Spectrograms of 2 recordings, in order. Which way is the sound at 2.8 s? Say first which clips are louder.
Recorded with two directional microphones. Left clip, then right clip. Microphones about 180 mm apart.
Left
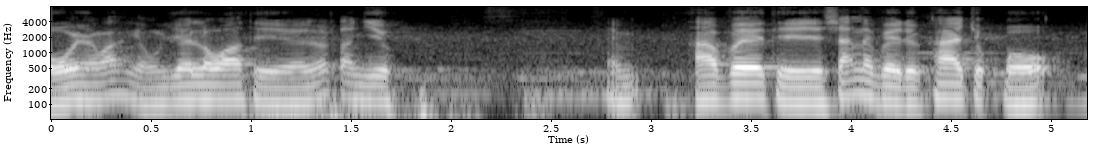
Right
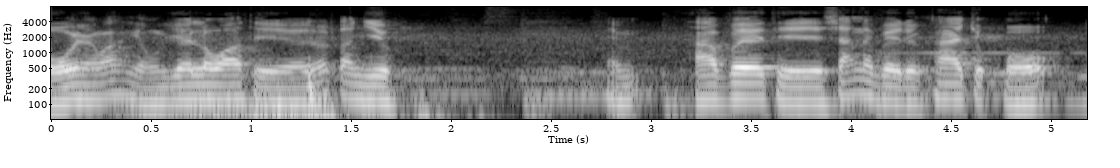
Left 5 dB; 20° left (ahead or behind).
